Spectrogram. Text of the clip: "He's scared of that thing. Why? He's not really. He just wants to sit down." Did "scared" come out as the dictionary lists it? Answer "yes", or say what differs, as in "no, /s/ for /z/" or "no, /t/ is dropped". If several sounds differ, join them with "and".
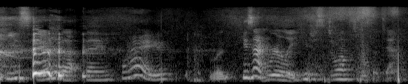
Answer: no, /k/ is dropped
